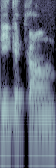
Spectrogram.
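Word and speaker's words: ecotone: got some phrases here I've been scribbling down Echo tone where did that come from am I getting that right e c o t o n e yeah I would pronounce it eone but okay yeah it's an enir it's an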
